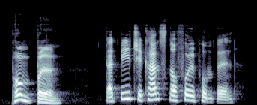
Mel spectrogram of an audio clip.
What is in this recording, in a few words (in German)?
"pumbpeln", Wittlicher; das wittlicher woerterbuch; woerterbuch vertonung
